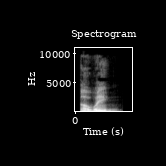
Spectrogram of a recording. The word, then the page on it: awing: British English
